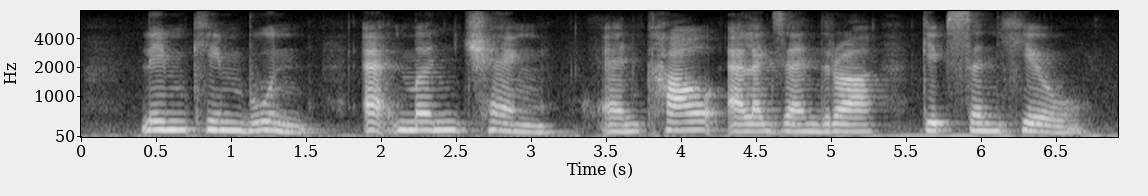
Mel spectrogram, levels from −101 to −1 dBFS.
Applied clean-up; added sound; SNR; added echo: none; none; none; none.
